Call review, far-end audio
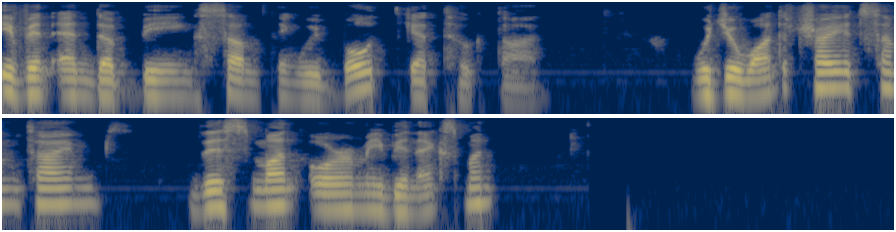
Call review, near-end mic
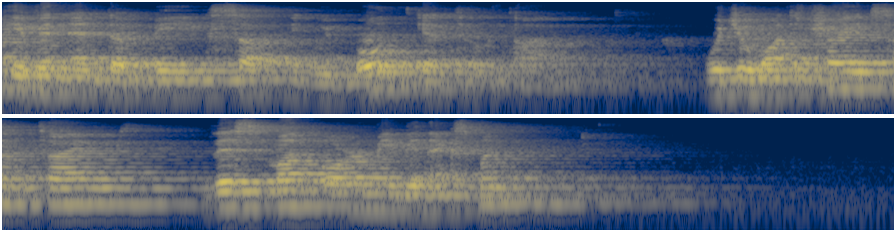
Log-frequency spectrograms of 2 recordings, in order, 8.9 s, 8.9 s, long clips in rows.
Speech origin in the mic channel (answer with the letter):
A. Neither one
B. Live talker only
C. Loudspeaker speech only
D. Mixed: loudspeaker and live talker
C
